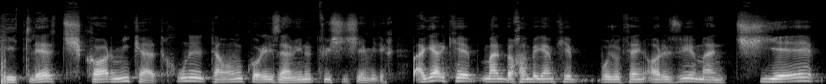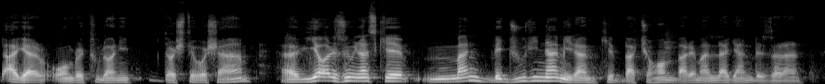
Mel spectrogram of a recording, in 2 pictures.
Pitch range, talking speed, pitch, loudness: 105-150 Hz, 155 wpm, 120 Hz, -19 LUFS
